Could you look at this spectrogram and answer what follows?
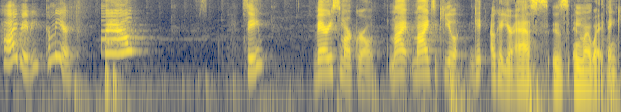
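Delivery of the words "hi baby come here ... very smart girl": high, soft cooing. Real, not acted. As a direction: coax a pet over sweetly. Coaxing her pet over.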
